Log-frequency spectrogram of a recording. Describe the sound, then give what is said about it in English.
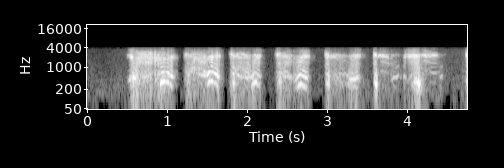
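A run of about seven deep, harsh coughs pushed up from the belly, one after another in a steady rhythm, loud with brief gaps between them and no talking. “I want you to take a deep cough and cough it all the way down from the belly.”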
